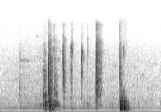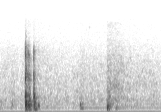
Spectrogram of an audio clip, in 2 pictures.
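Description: Handling noise on a video call: a quick run of sharp clicks and taps, bunched about one to two and a half seconds in, with a pair more near four seconds and a few faint ones later, over a faint steady low hum.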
